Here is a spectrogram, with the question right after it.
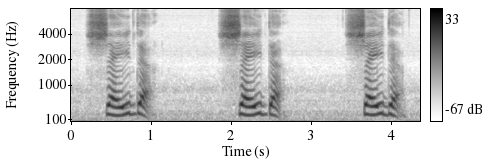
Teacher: said with a second and neutral tones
